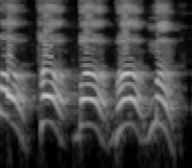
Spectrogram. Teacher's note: ओष्ट ओठाचा वापर करावा लागतो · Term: ओष्ट्य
